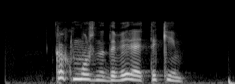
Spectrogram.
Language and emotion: Russian, angry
